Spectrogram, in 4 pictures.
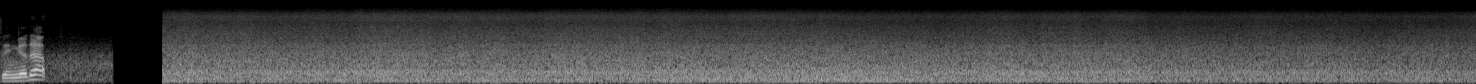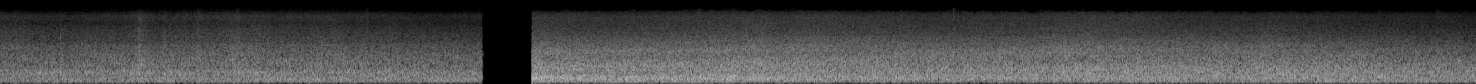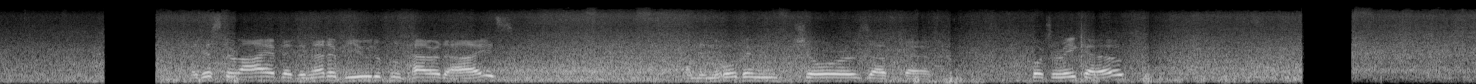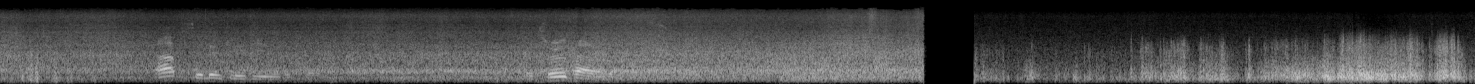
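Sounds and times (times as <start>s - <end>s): surf breaking over rocks: 30.4s - 59.0s.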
